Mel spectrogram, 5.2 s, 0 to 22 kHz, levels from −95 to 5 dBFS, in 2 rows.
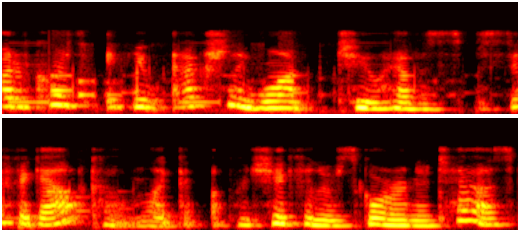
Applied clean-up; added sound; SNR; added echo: neural mask model DeepFilterNet 3.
